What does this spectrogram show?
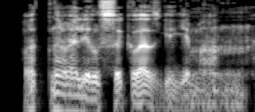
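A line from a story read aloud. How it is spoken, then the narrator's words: Said sadly. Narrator (Russian): сказал Остап печально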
